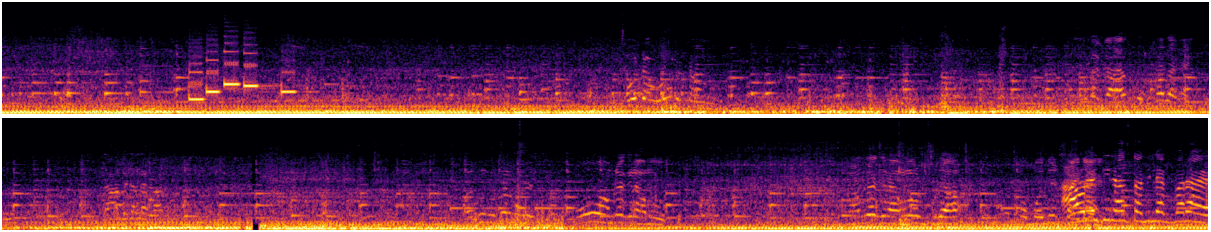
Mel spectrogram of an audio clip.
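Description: Steady low rumble of a moving vehicle running along a road, with voices and snatches of music faintly over it.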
